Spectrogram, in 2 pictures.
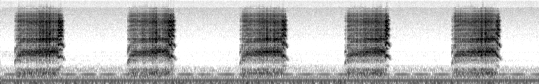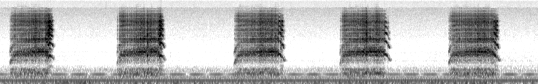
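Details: Wild barn owl calling as a male brings a rodent to the female: harsh, broadband hissing screeches about half a second long, repeated roughly once a second, ten in a row, over a steady low electrical hum.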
